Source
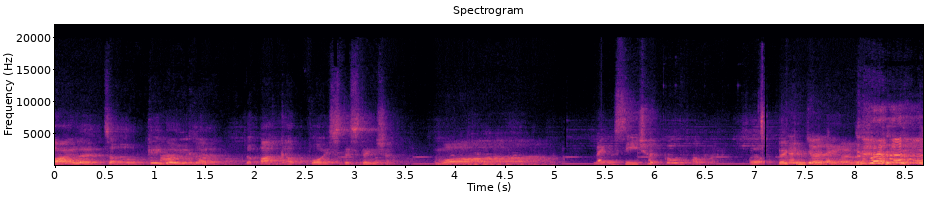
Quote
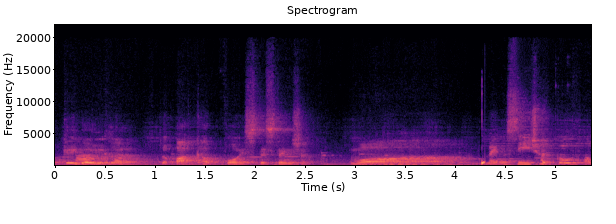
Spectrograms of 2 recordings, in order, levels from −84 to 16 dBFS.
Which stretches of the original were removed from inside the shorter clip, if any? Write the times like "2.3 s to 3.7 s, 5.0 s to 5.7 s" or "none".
5.3 s to 5.5 s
